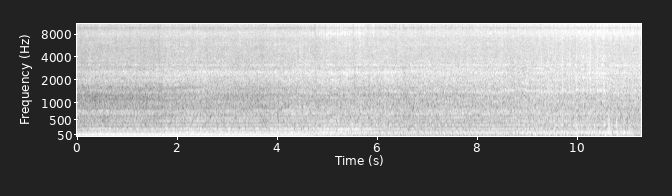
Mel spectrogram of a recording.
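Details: 1971 Chevrolet Chevelle SS with a rebuilt 396 big block, Holley Sniper fuel injection, headers and new exhaust, 400 Turbo transmission: deep, loping idle with a throaty exhaust, steady and even, no knocks or ticks over the rumble.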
